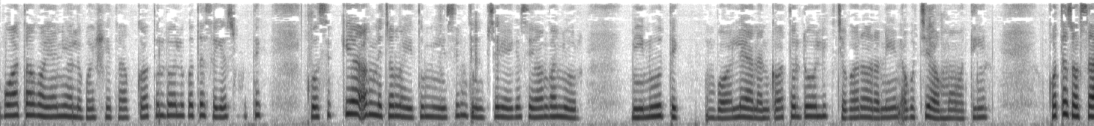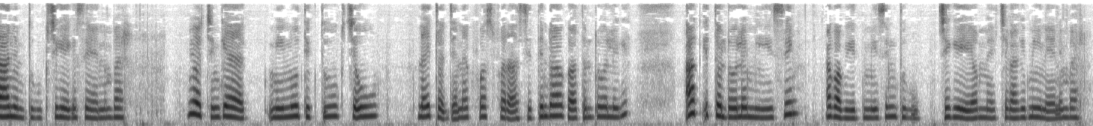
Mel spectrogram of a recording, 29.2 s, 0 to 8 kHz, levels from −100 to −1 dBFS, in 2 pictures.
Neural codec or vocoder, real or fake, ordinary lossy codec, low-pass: codec, 24 kHz, 6 kbps, HILCodec; fake; MP3, 32 kbps; 7.2 kHz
